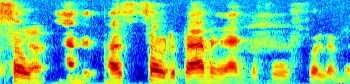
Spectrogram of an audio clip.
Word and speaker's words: Aubameyang: I had Monreal and Aubameyang.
